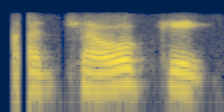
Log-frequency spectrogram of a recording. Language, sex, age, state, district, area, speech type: Marathi, female, 45-60, Maharashtra, Nanded, urban, conversation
